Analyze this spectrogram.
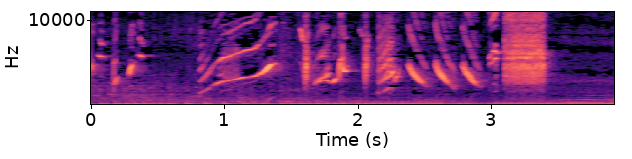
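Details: Wild goldfinch tutoring song over a steady low hum: sweeping slurred whistles, a run of descending chips, then a short harsh buzzy burst.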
